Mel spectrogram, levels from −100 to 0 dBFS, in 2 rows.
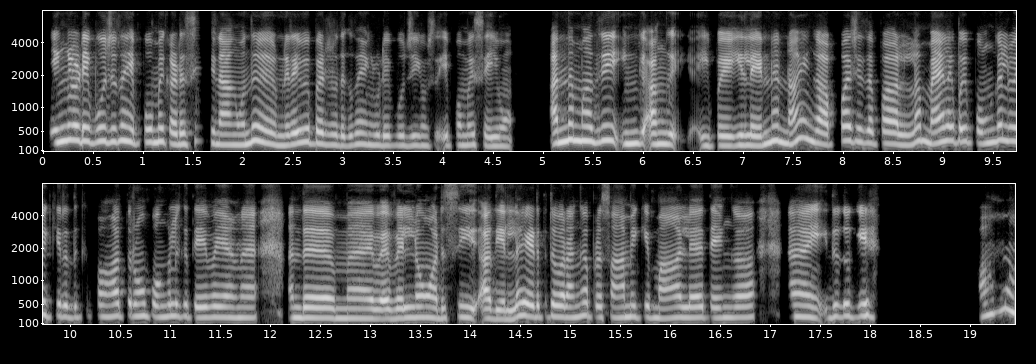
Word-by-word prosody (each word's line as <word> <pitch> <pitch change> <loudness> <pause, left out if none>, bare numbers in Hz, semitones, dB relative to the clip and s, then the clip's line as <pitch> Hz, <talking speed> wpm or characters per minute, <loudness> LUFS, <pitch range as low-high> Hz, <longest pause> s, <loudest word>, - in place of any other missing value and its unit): எங்களுடைய 295 +1 +5
பூஜை 285 -1 +1
தான் 295 -3 +3
எப்பவுமே 270 +3 -1
கடைசி 225 +3 0 0.3
நாங்க 215 0 +1
வந்து 260 +8 +1 0.3
நிறைவு 235 +6 +2
பெற்றதுக்கு 210 -4 -2
தான் 230 - -2
எங்களுடைய 210 -2 -4
பூஜையும் 200 0 -6
செய் - - -10
எப்பவுமே 210 +1 -6
செய்வோம். 185 -1 -3 0.4
அந்த 280 +5 +5
மாதிரி 295 +1 +3 0.2
இங்க 245 +1 +1
அங்க 230 -1 0 0.4
இப்ப 195 +1 -10 0.2
இதில 205 0 +3
என்னன்னா, 260 -1 +1
எங்க 290 -6 -1
அப்பா, 220 +8 -3
சித்தப்பாலாம் 245 0 -1
மேல 265 +5 +5
போய் 275 -1 -2
பொங்கல் 275 +5 -1
வைக்கிறதுக்கு 230 -3 -5
பாத்திரம் 250 +1 -3
பொங்கலுக்கு 245 +1 -4
தேவையான 220 0 -1 0.5
அந்த 215 0 +1 0.4
மெ 205 0 -1 0.4
வெல்லம், 220 +2 +2
அரிசி 220 +3 -4 0.2
அது 190 -1 0
எல்லாம் 245 +8 +3
எடுத்துட்டு 235 +1 -1
வராங்க. 225 +3 -2
அப்புறம் 225 -1 -6
சாமிக்கு 225 +1 -3
மாலை, 220 +1 0 0.2
தேங்காய் 220 +1 -1 0.5
அ - - 0 0.3
இது 235 +3 -4
தூக்கி 250 +1 +3 1.2
ஆமா 350 +7 -4
230 Hz, 150 wpm, -22 LUFS, 215-260 Hz, 1.2 s, எங்களுடைய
